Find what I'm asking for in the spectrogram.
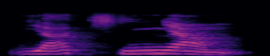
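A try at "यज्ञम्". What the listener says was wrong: So not nya. Don't make the tongue at the dental. It will become na and a year, not nya. It's nya. The tongue should go to the soft palate.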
